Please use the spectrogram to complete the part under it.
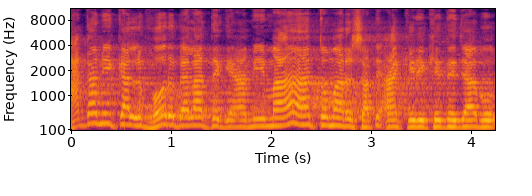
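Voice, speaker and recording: A man's voice: high voice, normal speed, soft background music. A man voicing a grieving, forgiving old mother who speaks in a sorrowful, pleading way. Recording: echoey hall over loudspeakers.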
